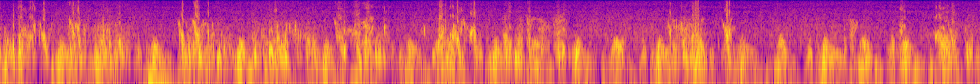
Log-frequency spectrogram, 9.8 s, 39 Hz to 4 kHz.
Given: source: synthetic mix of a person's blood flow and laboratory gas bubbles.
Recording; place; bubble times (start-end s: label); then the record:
Doppler ultrasound of blood flow; precordium
0.00-0.53 s: bubbles
0.67-1.32 s: bubbles
1.75-2.33 s: bubbles
2.51-3.20 s: bubbles
3.33-3.90 s: bubbles
4.20-4.82 s: bubbles
5.02-5.69 s: bubbles
6.63-7.36 s: bubbles
8.42-8.58 s: bubbles
8.91-9.08 s: bubbles
9.33-9.61 s: bubbles
9.64-9.75 s: bubbles
From the record:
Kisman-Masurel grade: 333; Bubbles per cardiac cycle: rolling drumbeat, 9 or more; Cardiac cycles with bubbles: 50 to 99%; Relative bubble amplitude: loud (0.450 to 0.775); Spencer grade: 3 (all of the cardiac periods contain showers or single bubble signals, but not dominating or overriding the cardiac motion signals); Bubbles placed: only in the low amplitude regions of the cardiac cycle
